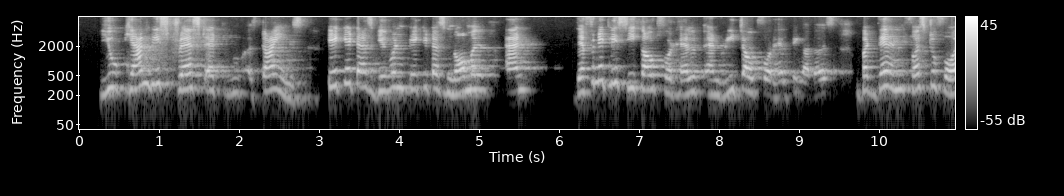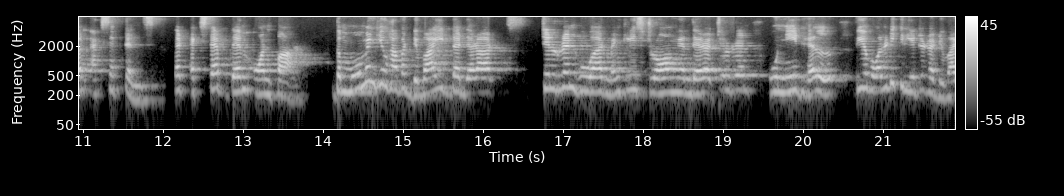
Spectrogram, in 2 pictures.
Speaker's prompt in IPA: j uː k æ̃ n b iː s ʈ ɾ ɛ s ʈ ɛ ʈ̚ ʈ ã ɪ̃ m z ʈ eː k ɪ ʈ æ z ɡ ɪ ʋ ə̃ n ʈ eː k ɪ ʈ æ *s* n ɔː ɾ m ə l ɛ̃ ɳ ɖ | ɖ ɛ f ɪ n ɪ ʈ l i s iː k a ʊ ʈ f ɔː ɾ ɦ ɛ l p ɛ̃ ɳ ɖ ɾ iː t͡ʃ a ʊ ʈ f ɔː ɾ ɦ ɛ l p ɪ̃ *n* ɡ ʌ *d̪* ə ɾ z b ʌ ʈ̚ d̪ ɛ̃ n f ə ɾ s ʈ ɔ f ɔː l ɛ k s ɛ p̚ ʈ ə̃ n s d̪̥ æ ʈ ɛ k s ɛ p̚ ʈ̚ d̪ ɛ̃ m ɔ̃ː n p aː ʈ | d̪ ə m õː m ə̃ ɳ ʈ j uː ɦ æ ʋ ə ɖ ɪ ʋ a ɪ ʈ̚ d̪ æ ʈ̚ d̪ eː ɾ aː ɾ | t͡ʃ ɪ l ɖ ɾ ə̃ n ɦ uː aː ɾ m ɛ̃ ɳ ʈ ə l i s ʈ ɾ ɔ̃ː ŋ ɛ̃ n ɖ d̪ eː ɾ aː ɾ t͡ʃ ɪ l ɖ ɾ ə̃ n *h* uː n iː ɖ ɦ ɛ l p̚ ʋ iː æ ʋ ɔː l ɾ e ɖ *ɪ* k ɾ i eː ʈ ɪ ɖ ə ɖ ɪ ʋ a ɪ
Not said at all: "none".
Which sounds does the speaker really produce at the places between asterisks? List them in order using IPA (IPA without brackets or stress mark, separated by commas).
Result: z, ŋ, d̪, h, i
